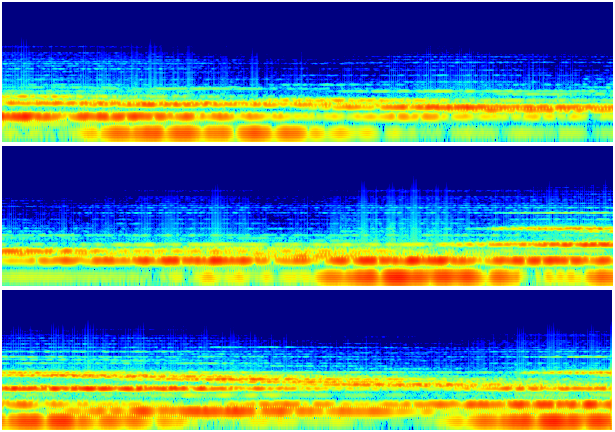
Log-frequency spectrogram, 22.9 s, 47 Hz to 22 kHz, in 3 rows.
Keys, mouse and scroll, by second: 0.3 click, 2.4 middle click, 2.9 middle click, 2.9 middle click, 3.0 middle click, 3.8 click, 3.8-4.4 scroll, 5.0 click, 5.3-5.6 scroll, 6.1-6.4 scroll, 6.8 click, 7.7 click, 8.2-9.3 scroll, 9.8-10.4 scroll, 11.0 click, 11.4 click, 11.8-13.5 scroll, 13.7 click, 14.1 scroll, 14.8 click, 15.1-15.8 scroll, 17.1-18.1 scroll, 18.7 click, 19.4 click, 19.7-21.5 scroll, 21.8-22.8 scroll.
